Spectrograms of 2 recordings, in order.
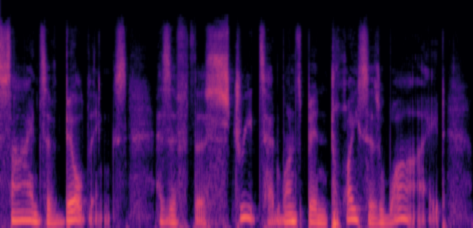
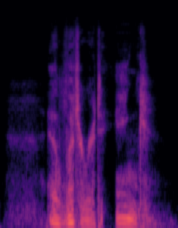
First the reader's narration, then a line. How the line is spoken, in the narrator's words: muttered, though his heart wasn't really in it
